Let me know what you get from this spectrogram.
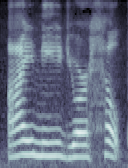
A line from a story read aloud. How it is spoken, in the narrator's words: Doyle said slowly, trying to make the words as distinct as possible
